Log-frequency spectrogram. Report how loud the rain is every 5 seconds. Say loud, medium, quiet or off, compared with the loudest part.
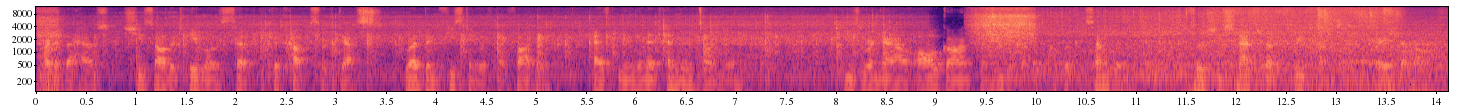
medium, loud, loud.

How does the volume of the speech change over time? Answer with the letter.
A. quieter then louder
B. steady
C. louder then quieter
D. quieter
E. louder
B.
